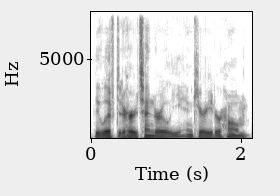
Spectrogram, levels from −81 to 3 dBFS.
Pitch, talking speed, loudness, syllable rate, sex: 110 Hz, 225 wpm, -18 LUFS, 6.0 syllables/s, male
